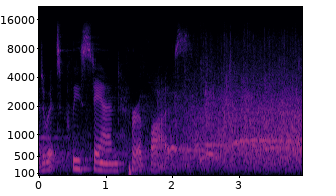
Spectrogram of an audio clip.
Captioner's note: applause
